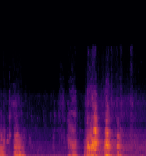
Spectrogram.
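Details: Puppies playing, running and jumping in a tight area give short high yapping barks in four quick bursts over three seconds, the last three close together. A low steady hum runs underneath.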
